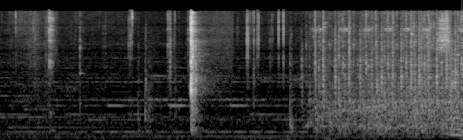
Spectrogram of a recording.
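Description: A sewing machine zigzag stitches velcro onto a tiny preemie shirt, starting with sparse clicks and a sharp tick, then breaking into a steady close whirring run of stitches.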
